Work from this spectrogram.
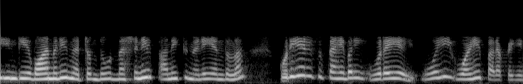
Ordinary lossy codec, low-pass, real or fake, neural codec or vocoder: none; 3.6 kHz; fake; codec, 16 kHz, 0.5 kbps, X-Codec, HuBERT features, trained on balanced general audio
